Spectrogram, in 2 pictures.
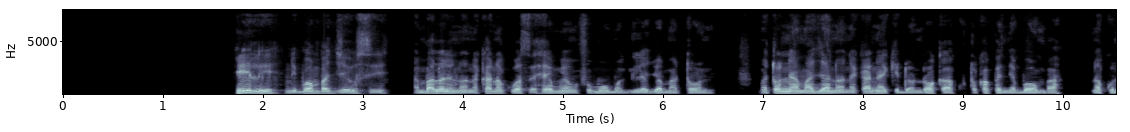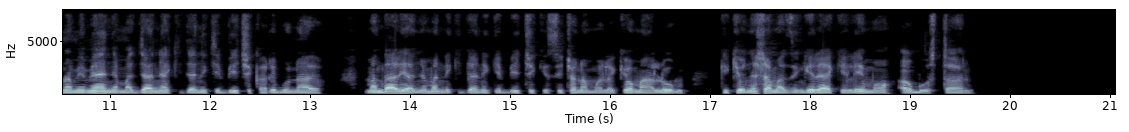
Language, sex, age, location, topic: Swahili, male, 18-24, Nairobi, agriculture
